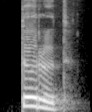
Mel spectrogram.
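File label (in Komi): "тӧрыт", female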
